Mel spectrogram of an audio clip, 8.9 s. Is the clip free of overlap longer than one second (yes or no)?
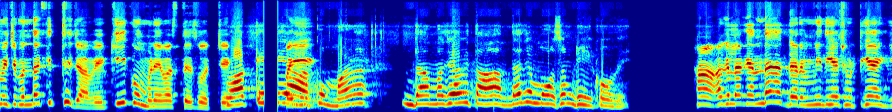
yes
